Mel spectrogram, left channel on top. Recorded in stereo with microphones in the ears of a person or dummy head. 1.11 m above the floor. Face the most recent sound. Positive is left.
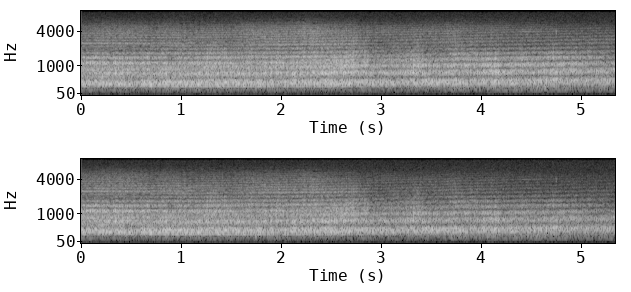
turn(degrees=40)  # may be behind; listen again after turning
